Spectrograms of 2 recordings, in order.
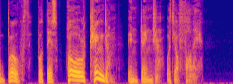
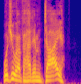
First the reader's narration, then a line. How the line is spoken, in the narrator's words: snapped Kel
